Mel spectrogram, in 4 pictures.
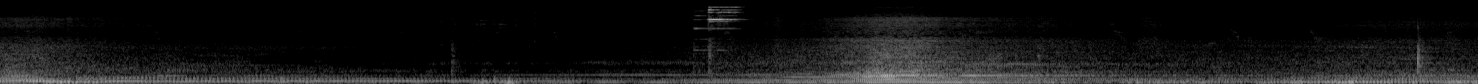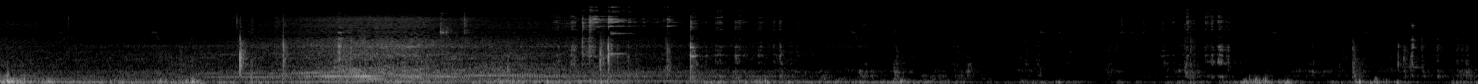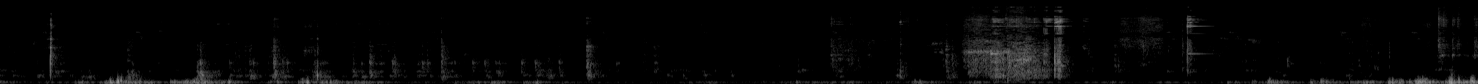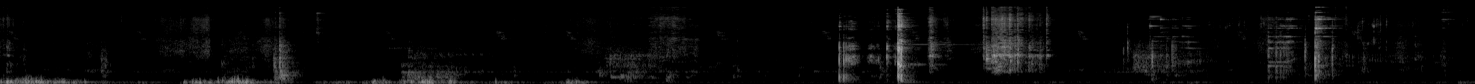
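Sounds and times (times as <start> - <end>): metallic clinks of hand tools: 7.0 - 7.6, 20.3 - 22.7
metal tools clinking: 7.0 - 7.7, 19.0 - 23.0, 38.6 - 42.0, 52.8 - 55.0, 55.6 - 59.0
scraping rattle: 19.0 - 24.5, 38.9 - 42.0.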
